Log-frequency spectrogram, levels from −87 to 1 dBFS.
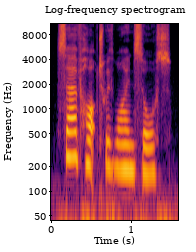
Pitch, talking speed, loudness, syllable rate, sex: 200 Hz, 190 wpm, -17 LUFS, 5.0 syllables/s, female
